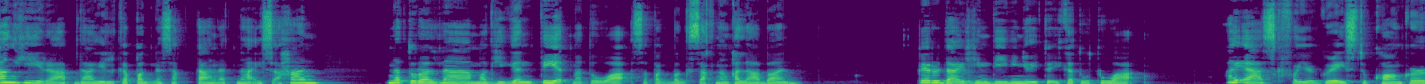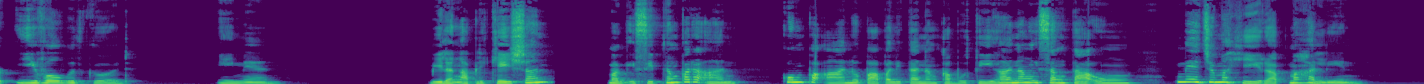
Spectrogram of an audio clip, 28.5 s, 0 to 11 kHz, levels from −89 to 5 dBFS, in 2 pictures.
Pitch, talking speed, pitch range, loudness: 175 Hz, 105 wpm, 155-210 Hz, -19 LUFS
